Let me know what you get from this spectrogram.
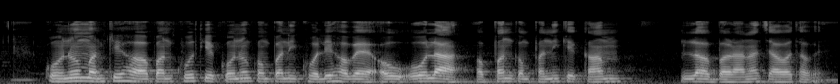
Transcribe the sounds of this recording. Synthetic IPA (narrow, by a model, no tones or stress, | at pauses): konomənkʰeɦəəpənkʰud̪kekonokəmpənikʰoleɦəbeəuolaəpənkəmpənikekam | ləbəɽ̤anat͡ʃaɦʋət̪ɦəbe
